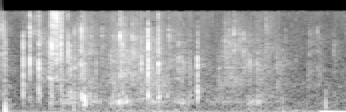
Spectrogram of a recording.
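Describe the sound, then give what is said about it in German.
Crisp crunching of someone chewing popcorn from America, a rapid run of irregular crackly bites and crinkles with no talking. “Ja, ich weiß, du kaust noch und du wirst wahrscheinlich auch bis zum Ende der Folge kauen.”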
